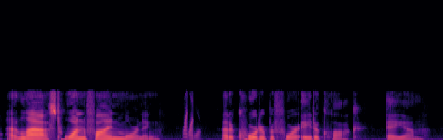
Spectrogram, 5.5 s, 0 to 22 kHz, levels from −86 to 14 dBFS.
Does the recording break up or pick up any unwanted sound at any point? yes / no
yes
